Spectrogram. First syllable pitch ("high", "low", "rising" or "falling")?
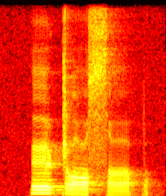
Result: high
